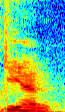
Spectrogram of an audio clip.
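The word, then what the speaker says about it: Guillén: Wait, so is it Guillen or Guillen? – People say it both ways. I think it's probably Guillen. – I'm pretty sure it's pronounced Guillen.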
